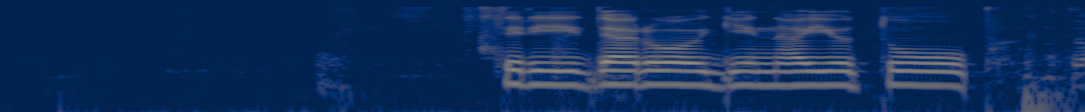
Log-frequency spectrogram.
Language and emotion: Russian, neutral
